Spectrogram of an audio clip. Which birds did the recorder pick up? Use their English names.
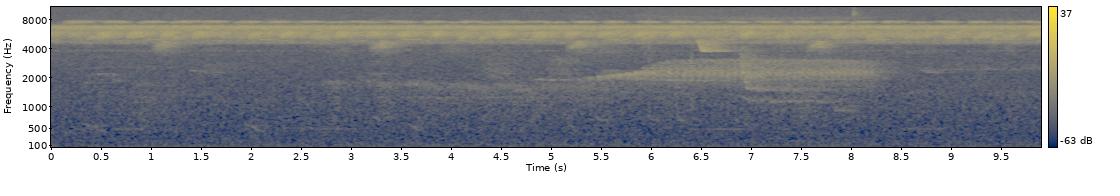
Hauxwell's Thrush, Mealy Parrot, Black-faced Antthrush, Plumbeous Antbird, unidentified bird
